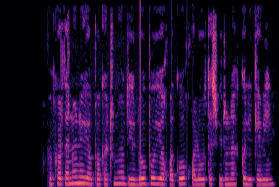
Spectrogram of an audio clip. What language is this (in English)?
Pashto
